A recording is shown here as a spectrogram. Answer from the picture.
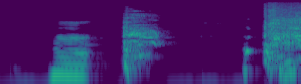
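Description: A person coughs about a second in, after a short voiced sound.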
